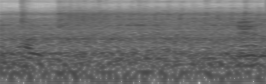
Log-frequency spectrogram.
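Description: A short spoken sound at the very start, then a steady low background rumble with no distinct events.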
